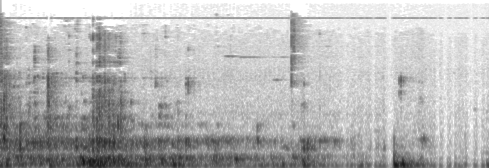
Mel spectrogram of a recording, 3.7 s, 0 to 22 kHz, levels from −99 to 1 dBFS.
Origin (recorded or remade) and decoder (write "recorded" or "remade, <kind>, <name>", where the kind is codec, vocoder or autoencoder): recorded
